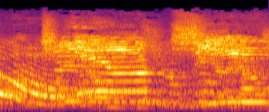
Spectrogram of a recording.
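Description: A child's voice in a long, drawn-out sing-song call with no words, sliding down in pitch and then held.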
